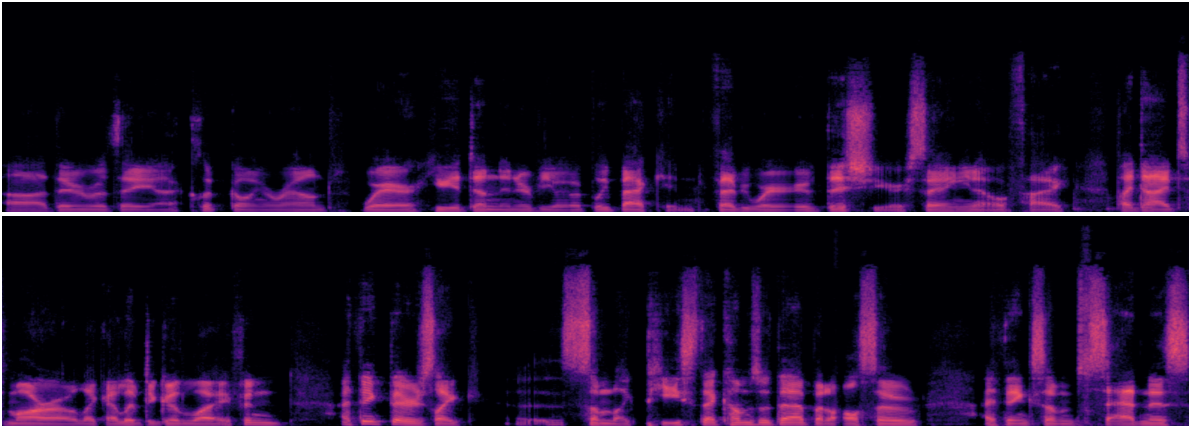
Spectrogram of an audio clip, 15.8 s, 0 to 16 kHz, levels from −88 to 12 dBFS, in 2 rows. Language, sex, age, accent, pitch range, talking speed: English, male, 20-39, American, 110-130 Hz, 210 wpm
